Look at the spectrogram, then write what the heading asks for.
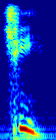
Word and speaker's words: chi: cuadrado en castellano no este carácter que se parece una X en latín es chi no y en el Castellano es J ji algunos otros le escriben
